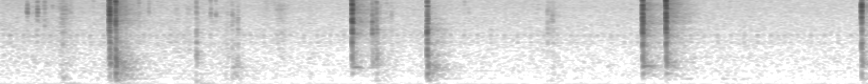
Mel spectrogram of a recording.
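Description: Steel lock pick and tension wrench clicking against the pins and plug of an EVVA euro cylinder lock during single-pin picking: about five sharp, irregular clicks, two close together a little after three seconds, with faint ticks between.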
